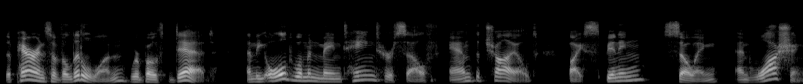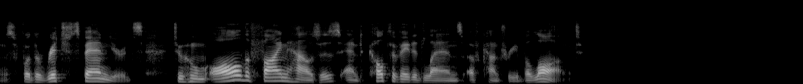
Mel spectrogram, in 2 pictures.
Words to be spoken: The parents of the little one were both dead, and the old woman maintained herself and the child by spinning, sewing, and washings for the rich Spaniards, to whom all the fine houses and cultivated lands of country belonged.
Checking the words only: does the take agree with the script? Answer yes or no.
yes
